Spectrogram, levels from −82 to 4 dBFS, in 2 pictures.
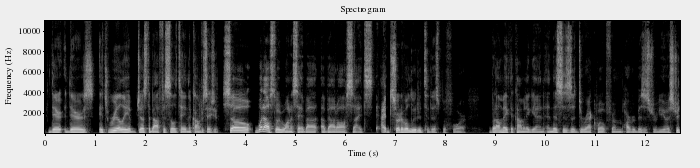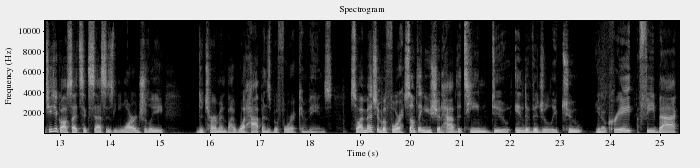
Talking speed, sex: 175 wpm, male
